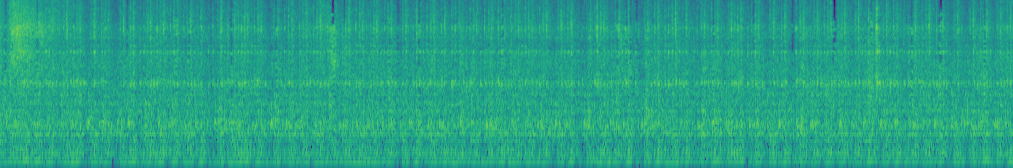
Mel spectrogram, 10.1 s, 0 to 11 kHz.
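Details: 1981 Honda CB750 K after battery refit, near-cold start with fuel turned on, warmed up: steady, even idle with smooth unbroken exhaust note and no knocks or misses; running normally, no oil leaks.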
